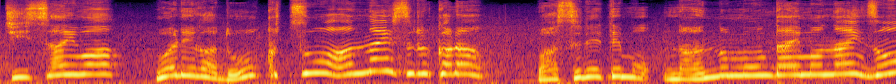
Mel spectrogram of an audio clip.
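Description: A woman's voice: very high voice, very animated, normal speed, a little hiss or hum, heavily acted. A woman playing a young, earnest dragon prince in a radio drama, speaking in archaic lordly phrases with childlike openness. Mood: kindly, proud. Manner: old-fashioned lordly speech with childlike openness. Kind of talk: Japanese radio drama acting.

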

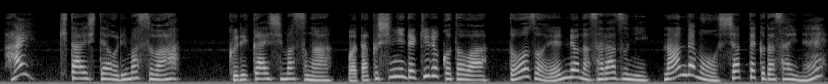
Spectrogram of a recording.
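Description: A polite young princess, voiced by a synthetic woman in a radio drama. Her voice is very high with wide, lilting pitch movement. She speaks in refined, formal phrases with earnest courtesy. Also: sing-song, fairly quick.

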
